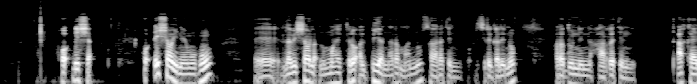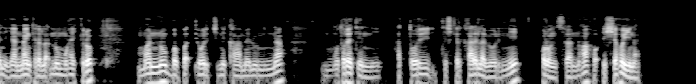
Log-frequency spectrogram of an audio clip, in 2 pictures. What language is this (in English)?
Sidamo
